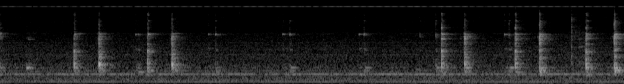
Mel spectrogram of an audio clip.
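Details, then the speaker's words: Pendulum clock movement during beat adjustment by bending the crutch: tick and tock about eighty a minute but unevenly spaced, a limping rhythm; clock out of beat. "by twisting the screwdriver one way or the other I can bend the crutch in order to adjust the beat now let's listen to that bead again"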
